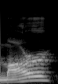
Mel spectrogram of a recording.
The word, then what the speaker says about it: Maher: Maher.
